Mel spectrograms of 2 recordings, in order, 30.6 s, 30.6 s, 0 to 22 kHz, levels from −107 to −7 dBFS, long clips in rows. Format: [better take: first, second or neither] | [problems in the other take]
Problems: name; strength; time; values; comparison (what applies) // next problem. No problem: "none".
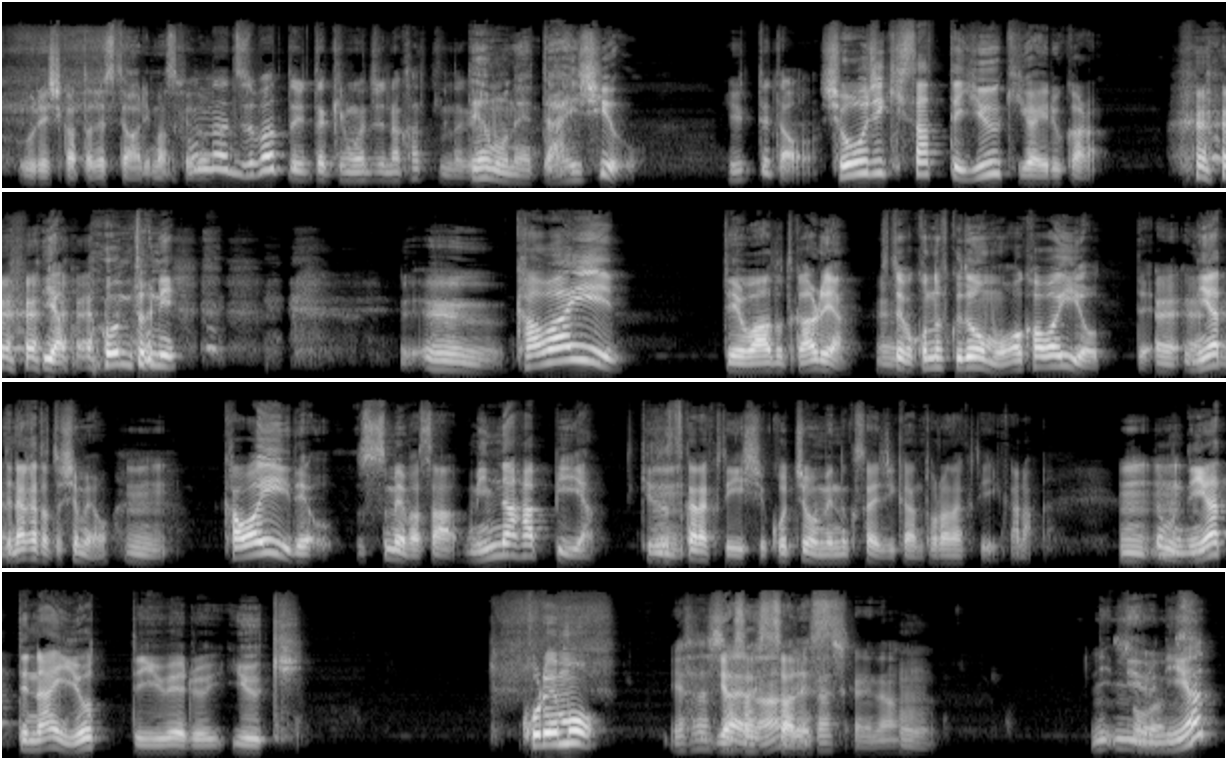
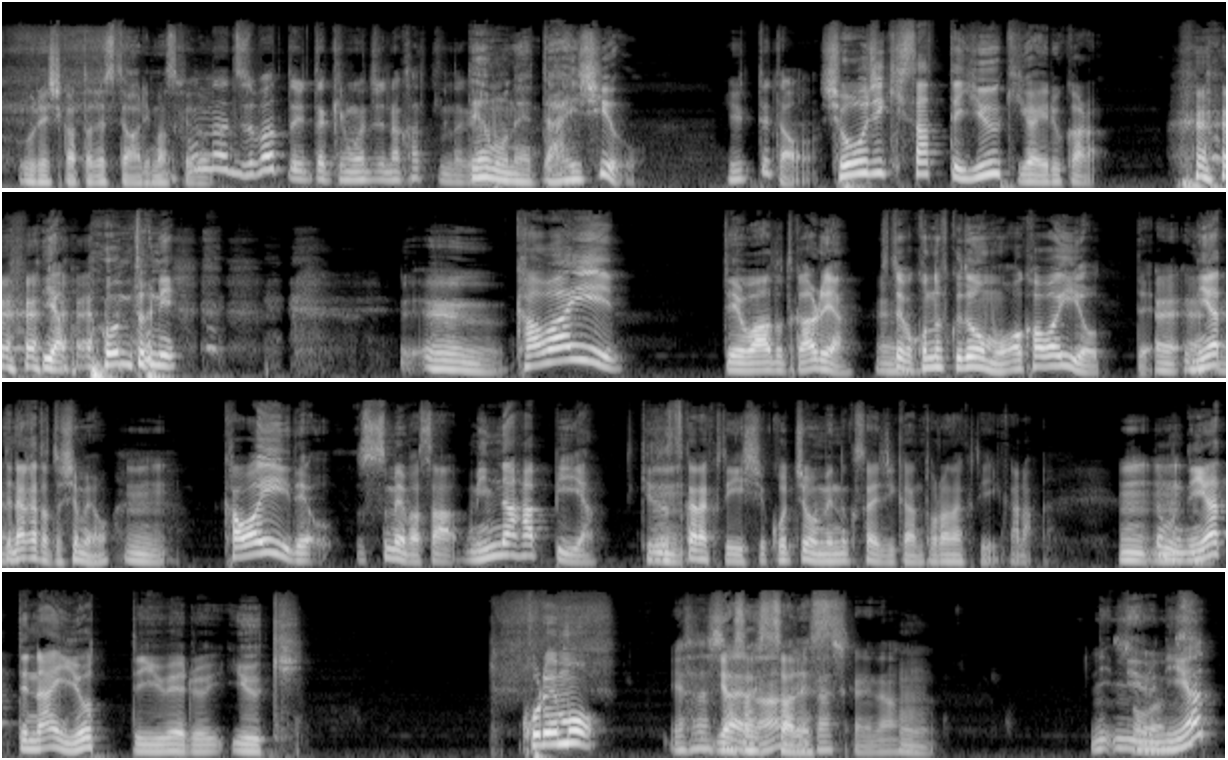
second | thin; somewhat; fading below 300 Hz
